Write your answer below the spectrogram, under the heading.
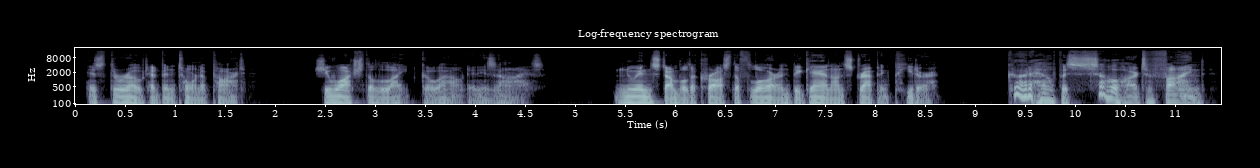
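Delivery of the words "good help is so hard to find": gasping out the words, short of breath. Narrator reads Nguyen's line as he unstraps Peter by Bruin's corpse; gasped. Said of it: "he gasped".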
